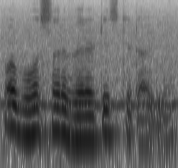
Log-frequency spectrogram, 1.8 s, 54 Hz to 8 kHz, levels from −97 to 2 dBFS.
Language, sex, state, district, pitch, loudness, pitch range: Hindi, male, Assam, Hailakandi, 155 Hz, -14 LUFS, 140-165 Hz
